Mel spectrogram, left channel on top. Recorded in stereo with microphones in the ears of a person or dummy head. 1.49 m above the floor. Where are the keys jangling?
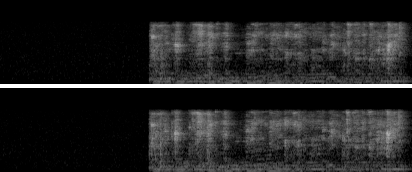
20° right (ahead or behind), 0.5 m; by 4.0 s 55° right (ahead or behind), 2 m.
